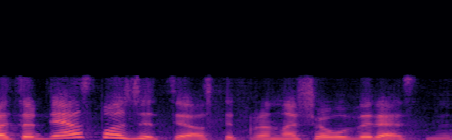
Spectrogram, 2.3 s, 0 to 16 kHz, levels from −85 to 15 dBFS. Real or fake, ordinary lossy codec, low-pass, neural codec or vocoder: fake; MP3, 64 kbps; 7.2 kHz; codec, 16 kHz, 0.7 kbps, FocalCodec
